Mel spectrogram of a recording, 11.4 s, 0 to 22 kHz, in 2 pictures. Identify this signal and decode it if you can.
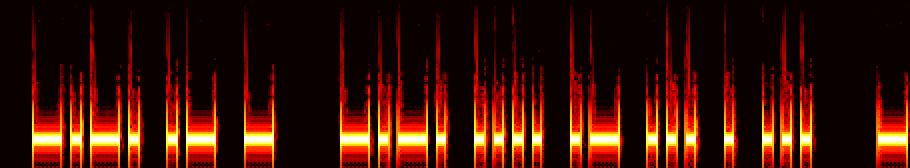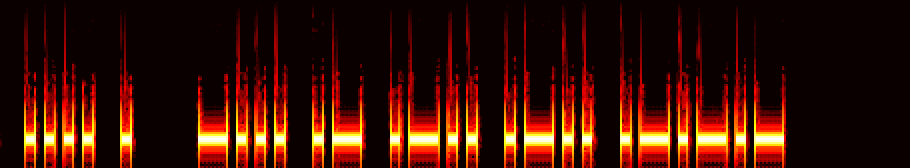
Morse code, heard as a keyed tone, about 20 wpm, 700 Hz. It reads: CAT CHASES THE BALL.
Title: Additional Easy Phrases 20wpm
